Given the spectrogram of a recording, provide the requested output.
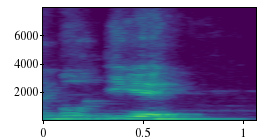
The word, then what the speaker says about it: Bourdieu: A pronúncia certa seria Bourdieu, mas você não precisa falar francês para fazer entrevista, tá?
